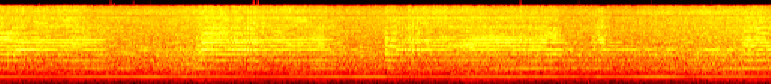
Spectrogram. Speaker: And that end mill is really, I don't know, it's sticking pretty far out. You can hear the chatter.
